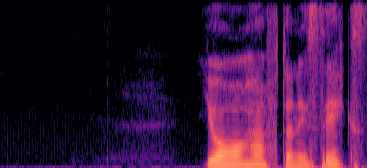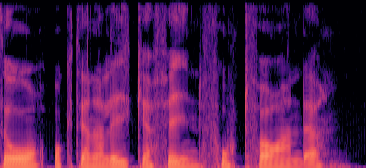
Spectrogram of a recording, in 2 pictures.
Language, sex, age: Swedish, female, 47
